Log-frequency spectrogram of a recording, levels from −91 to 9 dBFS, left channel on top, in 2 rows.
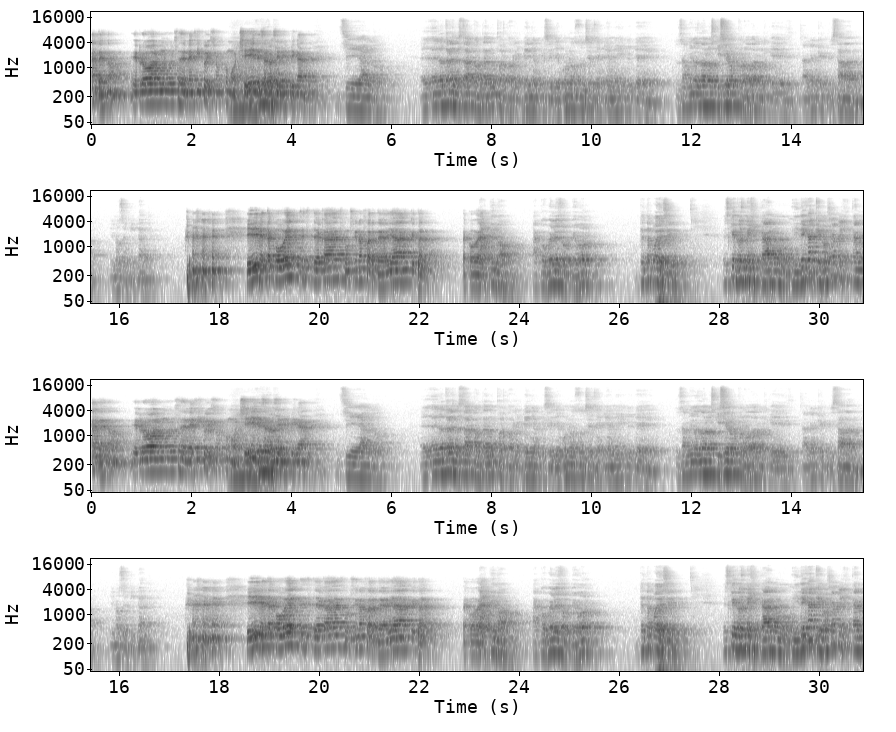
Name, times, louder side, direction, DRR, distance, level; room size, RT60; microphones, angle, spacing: voice 1, 0.0-4.5 17.3-22.2 23.0-23.4, left 1 dB, 45° left, 0 dB, 0.5 m, -28 dB
voice 2, 2.7-3.9 4.5-4.6 4.9-5.8 6.6-11.2 11.7-13.9 14.2-15.4 15.8-16.5 23.1-23.8 24.3-25.4 26.4-27.1 27.5-27.8 28.1-30.8, right 1 dB, 5° right, -9 dB, 1.7 m, -34 dB
9.3 x 3.2 x 3.4 m, 1.3 s
head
